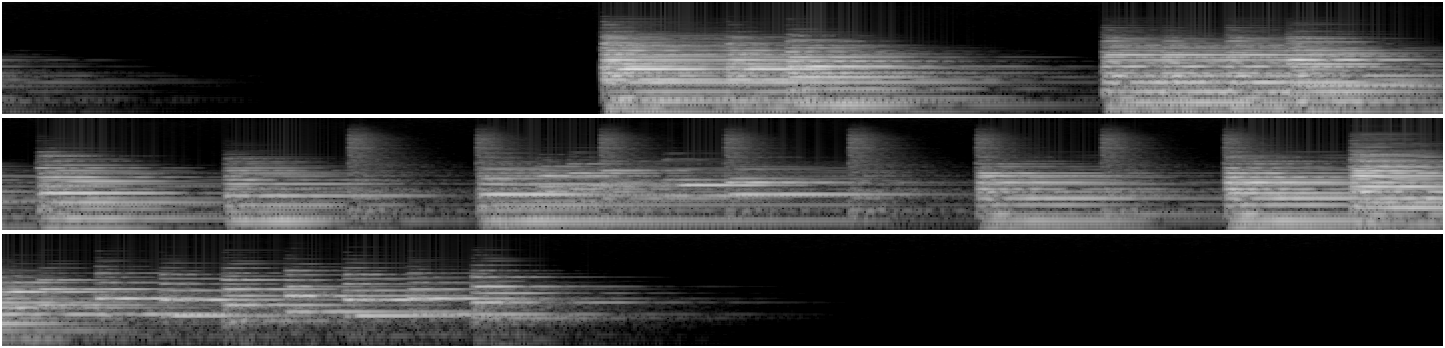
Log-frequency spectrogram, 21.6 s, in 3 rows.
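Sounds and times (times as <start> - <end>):
slow piano: 3.0 - 17.8.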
